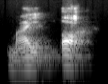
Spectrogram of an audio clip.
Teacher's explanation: A sílaba mais forte está aqui no or.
